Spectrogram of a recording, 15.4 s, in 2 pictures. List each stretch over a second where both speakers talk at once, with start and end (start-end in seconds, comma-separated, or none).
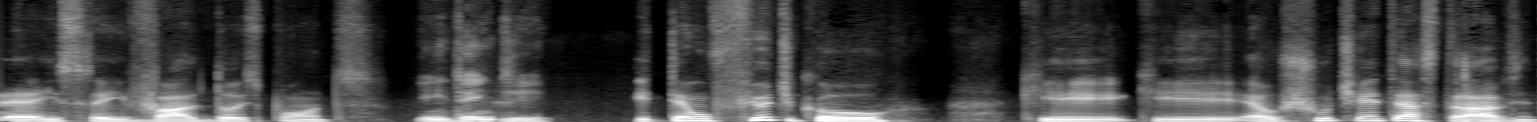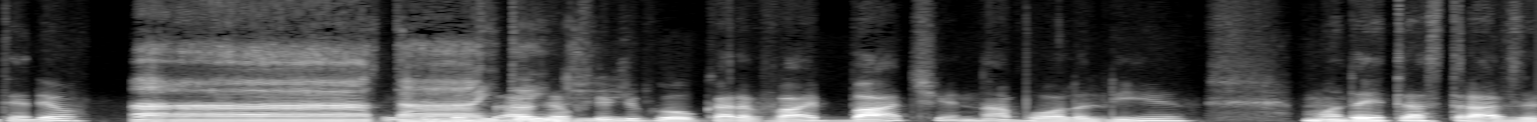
9.6-11.0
